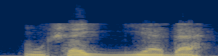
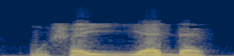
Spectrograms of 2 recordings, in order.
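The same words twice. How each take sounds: First: The word ends with an h sound. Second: The word ends with a t sound. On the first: The reader stops on the word. "وفي الوقف هاء" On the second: The reader connects the word to what follows. "ستسمع صوت التاء"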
